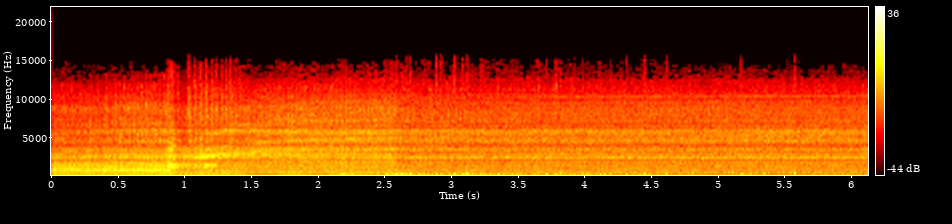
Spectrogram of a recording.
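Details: Champion 3000-watt generator that reportedly wouldn't start, on a test pull with the choke partly opened. The small single-cylinder engine catches and settles into a fairly steady run with some uneven popping. Running normally.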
